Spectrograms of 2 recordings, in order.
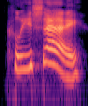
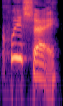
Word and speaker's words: cliché: The British pronounce it cliché. Cliché. Americans pronounce it cliché. Cliché. Once again, you can use the little accent mark at the end of the word in order to remind you where the stress should be.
